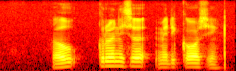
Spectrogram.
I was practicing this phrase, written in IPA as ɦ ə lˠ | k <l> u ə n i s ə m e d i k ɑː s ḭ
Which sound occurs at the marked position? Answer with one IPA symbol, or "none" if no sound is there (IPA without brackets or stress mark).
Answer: r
